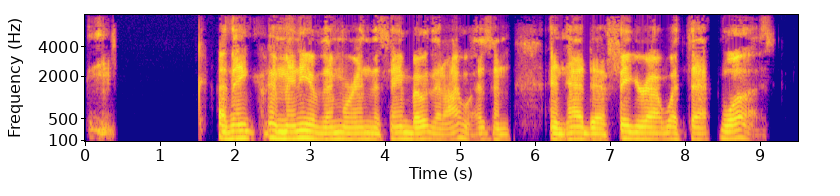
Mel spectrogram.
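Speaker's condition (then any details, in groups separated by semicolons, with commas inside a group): ALS; ALS (motor neuron disease), diagnosed nearly three years earlier; slower progression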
